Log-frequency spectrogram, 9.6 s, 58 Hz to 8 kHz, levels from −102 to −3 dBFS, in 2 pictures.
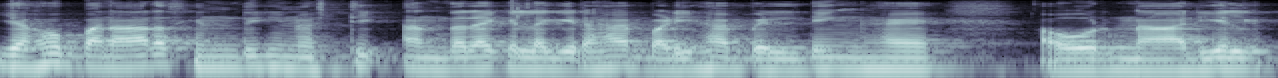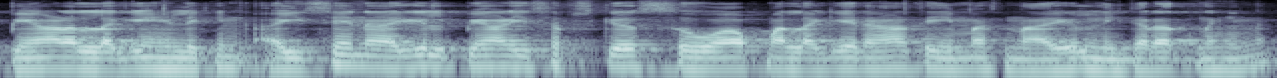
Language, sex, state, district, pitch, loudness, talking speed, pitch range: Hindi, male, Uttar Pradesh, Varanasi, 110 Hz, -23 LUFS, 215 wpm, 105-120 Hz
